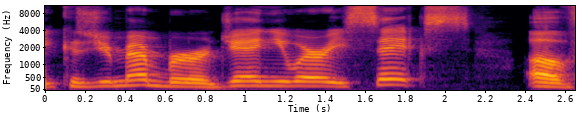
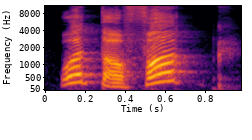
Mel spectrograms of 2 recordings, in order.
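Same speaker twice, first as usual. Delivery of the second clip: real surprise; 10 semitones higher, 7 dB louder than usual. Real, not acted. Surprised by Twitch bits donation.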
